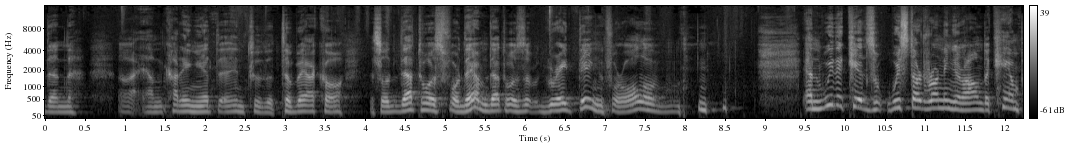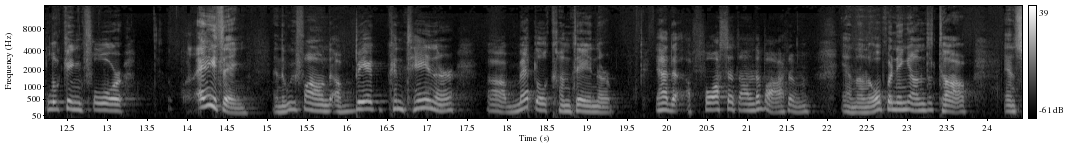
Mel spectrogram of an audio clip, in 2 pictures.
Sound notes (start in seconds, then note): 7.9 giggles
